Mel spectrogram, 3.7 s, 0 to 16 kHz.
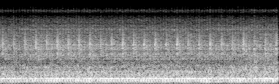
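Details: Cold idle after H22 lost motion actuators replaced (no help) and timing bolt slack removed: light even ticking three to four per second over smooth idle, quieter but still present; valvetrain ticking.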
